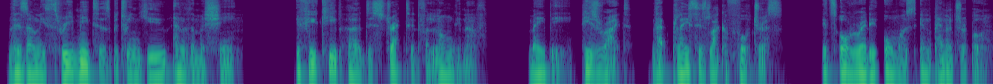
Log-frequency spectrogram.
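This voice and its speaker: A man voicing a detective's analytical inner voice in a video game, narrating in a deliberate, precise and literary way. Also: a little mellow, no echo, clean studio sound, heavily acted. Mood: analytical, observant. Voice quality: very deep, gravelly, husky. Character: inner voice of a detective's spatial reasoning, measured and analytical. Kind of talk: scripted game narration in second person.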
